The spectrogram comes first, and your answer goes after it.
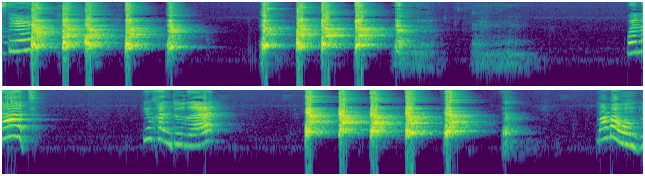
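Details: Puppy reluctant to go down the stairs, giving bursts of sharp, high barks in quick runs of four or five, mixed with whiny yelping cries rising and falling between the bark runs.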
